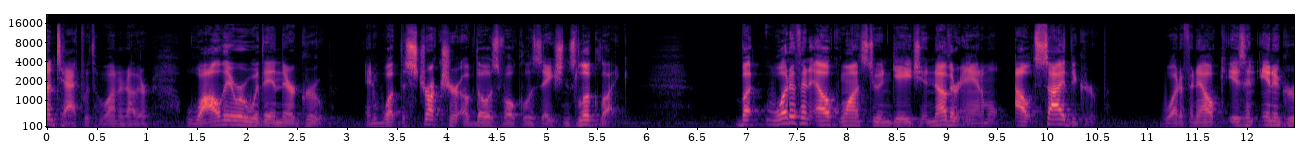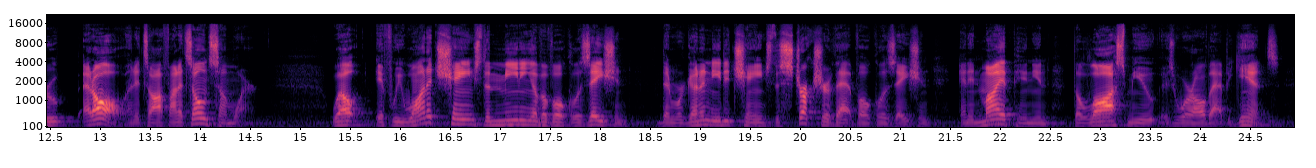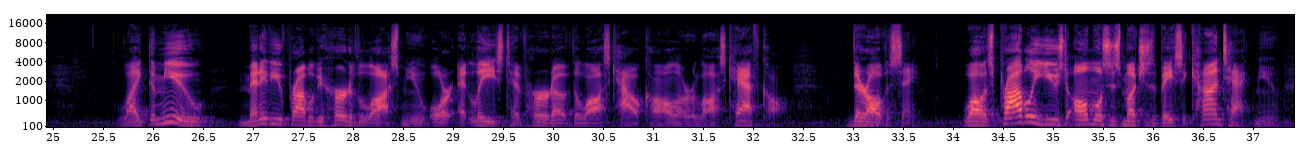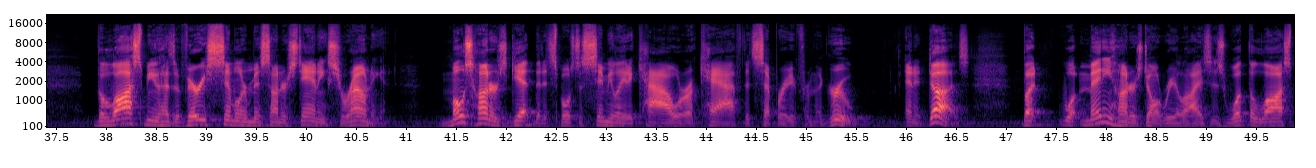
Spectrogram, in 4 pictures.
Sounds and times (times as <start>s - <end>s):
Speech: 0.0s - 5.8s, 6.9s - 14.6s, 15.3s - 24.8s, 25.6s - 32.4s, 33.0s - 37.3s, 37.9s - 49.8s.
